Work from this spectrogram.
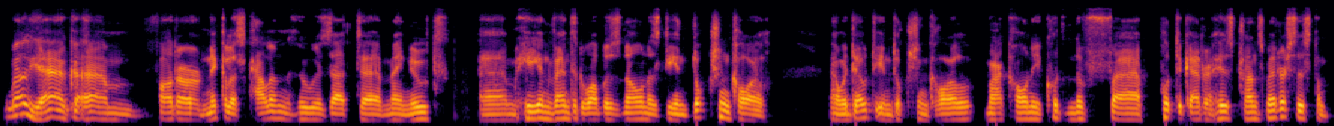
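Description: Irish bloke, history expert being interviewed, explains stuff like a story, medium pitch, dry studio. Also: male voice, steady tone, moderate pace, no echo. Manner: informative, storytelling. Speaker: guest expert, radio historian. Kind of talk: informal explanatory interview talk.

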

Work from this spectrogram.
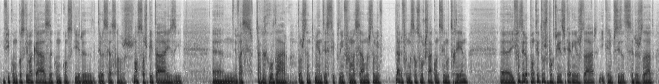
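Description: Deep voiced guy, husky, talks really fast explaining stuff. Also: steady tone, darkish tone. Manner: brisk, explaining. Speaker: radio project lead. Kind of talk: radio studio chat. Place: radio studio.

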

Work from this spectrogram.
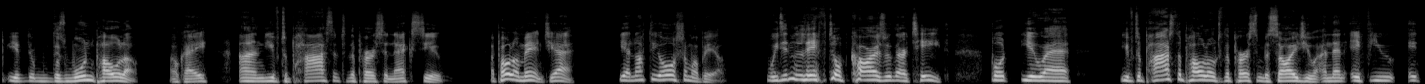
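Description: Irish guy podcast host, kinda high voice, animated mock outrage, dry close sound. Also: no room sound. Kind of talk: comedic podcast chat reacting to listener stories.

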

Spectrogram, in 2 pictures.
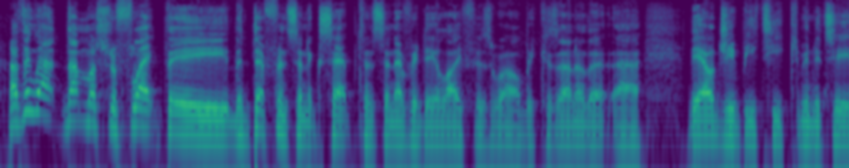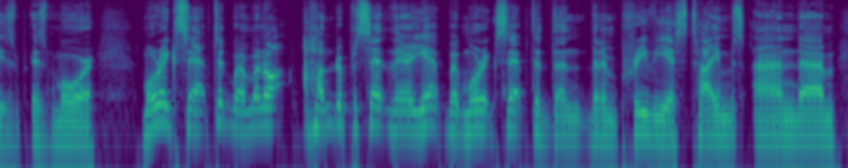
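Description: A man's voice: on the low side, expressive, brisk, no echo, studio quality. A Scottish man co-hosting a casual chat, bantering and asking questions. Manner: laughs often, warm banter. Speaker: radio co-host.

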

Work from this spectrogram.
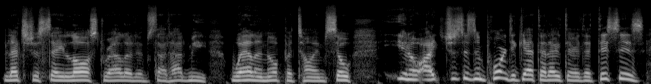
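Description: A man's voice: high-pitched, a little fast, dry recording, clean studio sound. A middle-aged man, interviewing a filmmaker in a chatty, enthusiastic way. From Ireland. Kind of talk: conversational interview.

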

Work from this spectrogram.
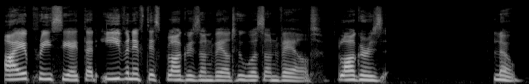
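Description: A woman's voice: mid-range voice, steady tone, moderate pace, dry recording, clean studio sound. A woman with a slight lisp co-hosting a casual chat with her sister, playful and mock-indignant. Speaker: podcast co-host.

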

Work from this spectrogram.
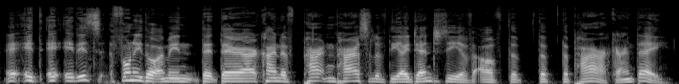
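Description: A man's voice: medium pitch, a little fast, no echo. Irish man, radio host, chatty, stumbling restarts, dry close studio mic. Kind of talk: radio interview.

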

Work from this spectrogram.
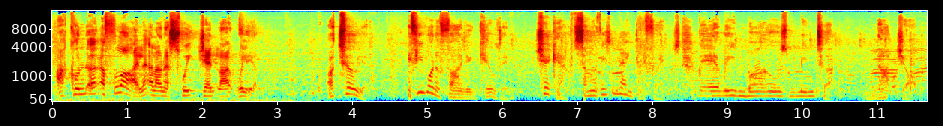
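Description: An actor playing a shifty, cheeky ex-chauffeur and con man with a Cockney English accent in a radio interview. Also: fairly high pitch. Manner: evasive, cheeky, chatty. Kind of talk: 1920s radio news interview, acted. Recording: echoey station hall with clear noise.

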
